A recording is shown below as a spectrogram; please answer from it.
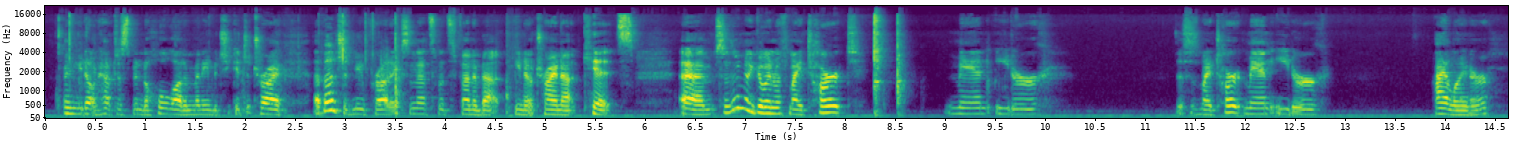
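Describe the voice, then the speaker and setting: With a fairly low pitch and vocal fry, a woman talks at a moderate pace, leaving long, frequent pauses as her loudness swings widely. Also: ordinary pitch variation. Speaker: beauty vlogger. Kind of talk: makeup tutorial. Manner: casual, unscripted.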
